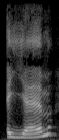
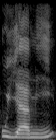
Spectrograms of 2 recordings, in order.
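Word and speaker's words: أيام: Vous devez savoir que ça se prononce ayyam et non pas ouyami, par exemple, pour pouvoir l'écrire et savoir le lire.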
